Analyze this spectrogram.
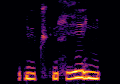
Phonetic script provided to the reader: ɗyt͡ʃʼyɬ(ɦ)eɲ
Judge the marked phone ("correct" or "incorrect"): correct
